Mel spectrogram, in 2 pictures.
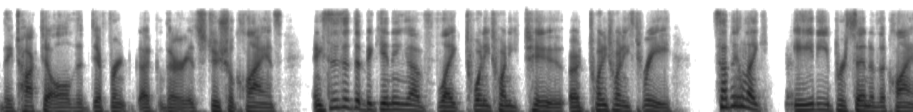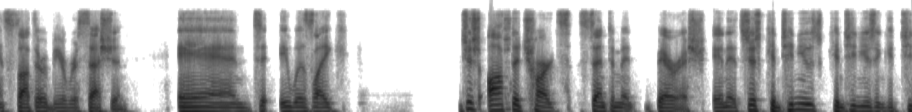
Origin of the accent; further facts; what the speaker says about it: Canada; me as a Canadian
